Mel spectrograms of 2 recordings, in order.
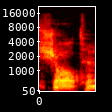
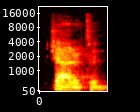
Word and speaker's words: Chatterton: He does have a professional relationship with Miss Charlton. I hope I'm saying it right. I think I'm saying it wrong. But Chatterton? Chatterton, thank you.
